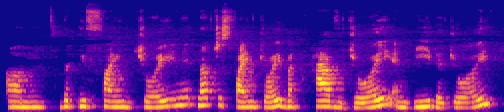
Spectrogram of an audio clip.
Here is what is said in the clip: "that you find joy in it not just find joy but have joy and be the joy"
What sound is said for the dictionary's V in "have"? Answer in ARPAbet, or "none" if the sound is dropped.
V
